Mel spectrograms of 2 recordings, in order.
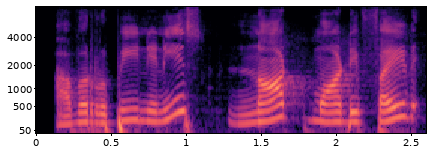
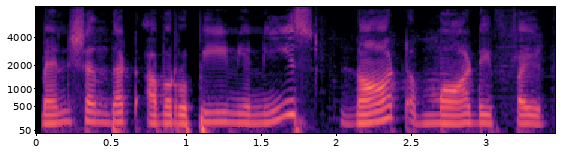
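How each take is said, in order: First: Slow, deliberate, each word set apart; slow dictation. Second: Said in the usual way. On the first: Shown as a demonstration. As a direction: dictate it slowly for students to copy. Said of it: "teacher repeats wording for students". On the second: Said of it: "teacher states standard wording".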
